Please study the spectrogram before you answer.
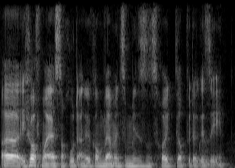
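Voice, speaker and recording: A man's voice: on the low side, level tone, very fast, vocal fry, a little mellow. A man co-hosting a casual podcast chat, rambling and correcting himself as he explains technical details. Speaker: podcast co-host.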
